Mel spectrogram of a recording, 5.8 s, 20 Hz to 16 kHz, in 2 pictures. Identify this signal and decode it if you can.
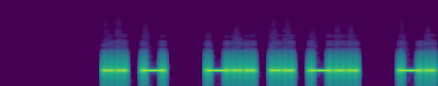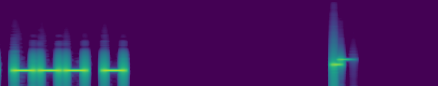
Morse code, heard as a keyed tone, about 28 wpm, 700 Hz. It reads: IT DID NOT
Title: Sets of 3 Words 28wpm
